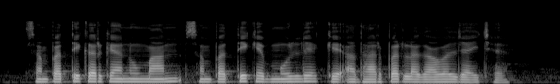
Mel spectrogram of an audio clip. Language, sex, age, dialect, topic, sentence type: Maithili, male, 18-24, Eastern / Thethi, banking, statement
